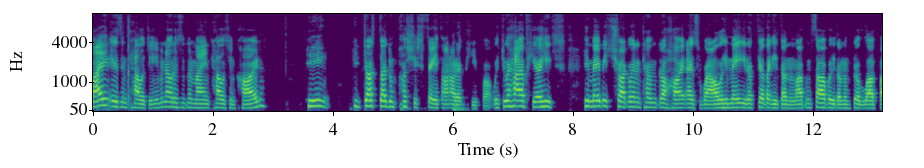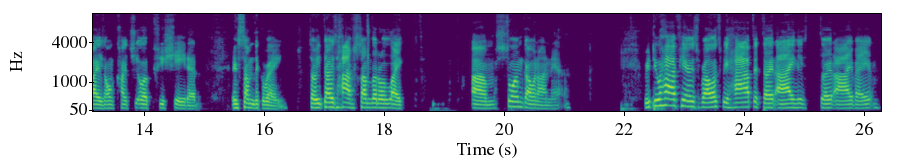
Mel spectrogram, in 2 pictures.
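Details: Man who says he has a deaf accent and may have a hard time pronouncing certain words; deaf speech (deaf accent).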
